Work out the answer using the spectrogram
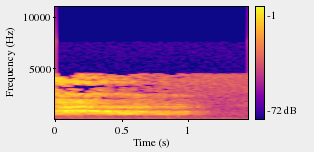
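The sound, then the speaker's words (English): A voice imitates a derisive hiss, one breathy expulsion of air that holds for about a second and then fades, fairly faint and alone. “an object of hissing. That's the Hebrew metaphor of going, that's how we do it. They would just expel their breath and shake their head.”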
